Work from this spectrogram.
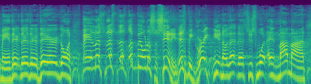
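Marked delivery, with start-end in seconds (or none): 1.6-4.3 high, put-on regular-guy voice; excited Fred and Jake. Preacher imagines two builders planning a city, hammed-up high excited voice. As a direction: playfully voice an eager builder pitching a plan. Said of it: "I just look at Fred and Jake".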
